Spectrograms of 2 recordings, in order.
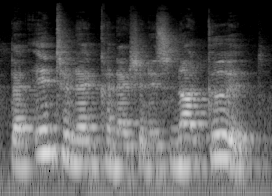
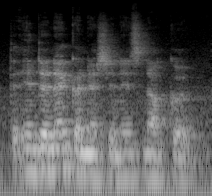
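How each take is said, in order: First: Some syllables are clearly stressed, others weaker. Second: All syllables are given roughly equal stress. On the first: The speaker calls it right. "we have to put stress in speaking their language" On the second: The speaker calls it wrong. "in Myanmar we tend to say"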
